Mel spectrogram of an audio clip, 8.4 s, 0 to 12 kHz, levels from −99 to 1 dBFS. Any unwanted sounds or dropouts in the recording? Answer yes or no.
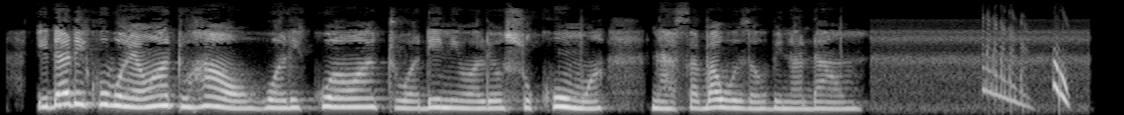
yes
